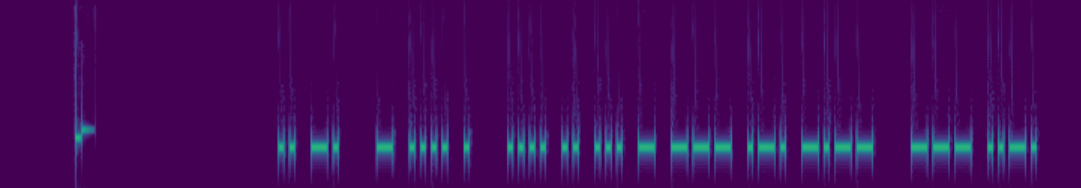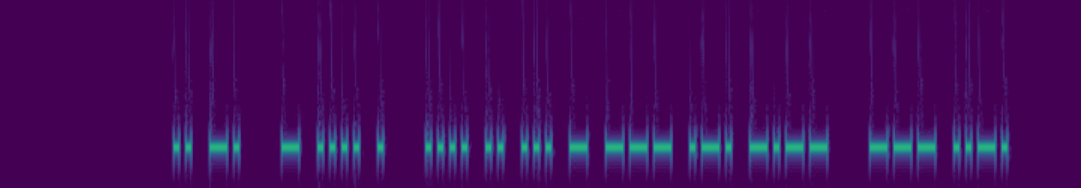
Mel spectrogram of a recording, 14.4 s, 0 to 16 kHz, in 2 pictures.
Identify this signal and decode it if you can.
Morse code, heard as a keyed tone, about 29 wpm, 700 Hz. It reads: IN THE HISTORY OF IN THE HISTORY OF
